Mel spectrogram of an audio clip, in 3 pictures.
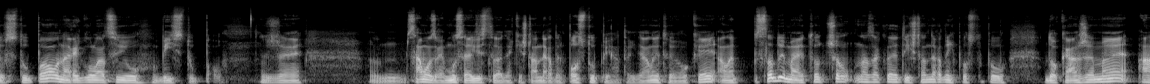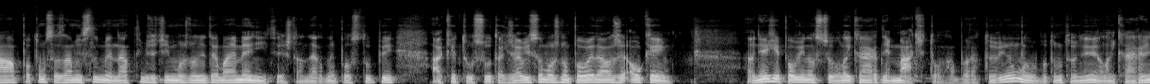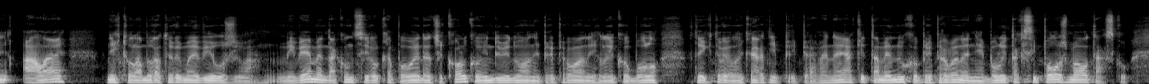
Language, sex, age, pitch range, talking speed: Slovak, male, 40-59, 85-105 Hz, 170 wpm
